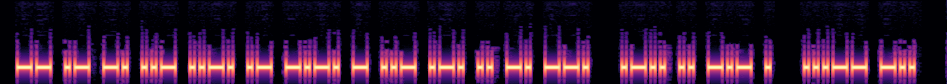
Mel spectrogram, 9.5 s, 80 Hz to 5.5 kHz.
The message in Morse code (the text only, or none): MANUFACTURING LIKE 3D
